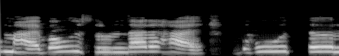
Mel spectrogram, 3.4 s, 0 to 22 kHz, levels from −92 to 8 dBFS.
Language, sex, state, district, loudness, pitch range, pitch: Hindi, female, Bihar, Sitamarhi, -17 LUFS, 305-345 Hz, 330 Hz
